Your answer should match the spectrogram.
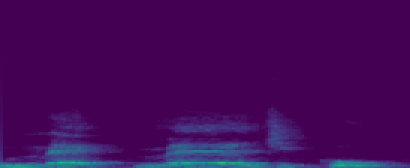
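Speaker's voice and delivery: "médico" slowly split, strong opening MÉ; drawn-out syllables in "médico", weight on MÉ; stress on first syllable. Shown as a demonstration. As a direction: give MÉ first, then sound out "médico". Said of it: "é a primeira sílaba".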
